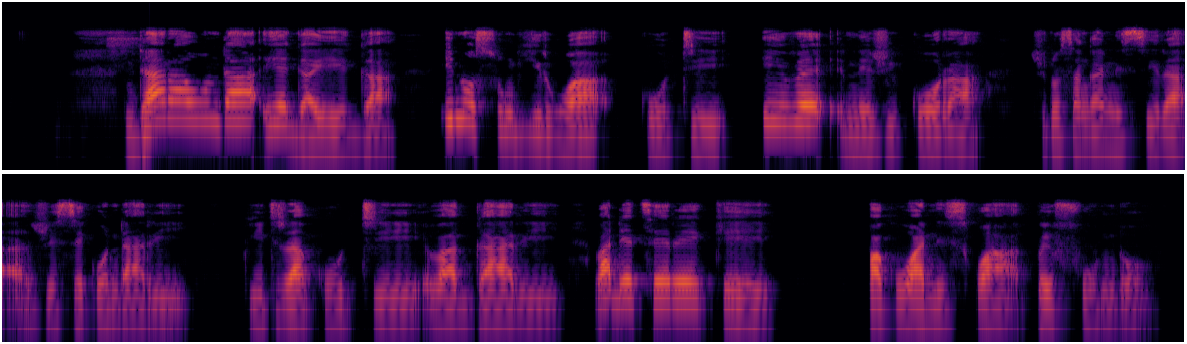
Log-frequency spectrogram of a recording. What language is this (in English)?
Ndau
